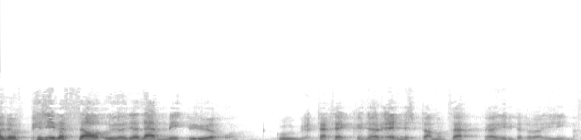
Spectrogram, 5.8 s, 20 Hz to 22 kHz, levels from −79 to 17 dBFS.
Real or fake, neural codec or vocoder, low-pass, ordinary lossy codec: fake; codec, 16 kHz in and 24 kHz out, 0.6 kbps, FocalCodec, streaming, 4096 codes; 9.9 kHz; MP3, 32 kbps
